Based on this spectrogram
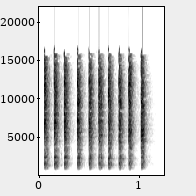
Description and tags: ratchet large01
Large wooden ratchet samples.
orchestral, percussion, rachet, ratchet, special-effect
